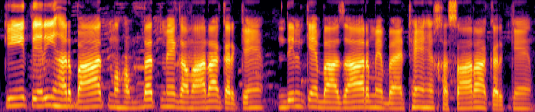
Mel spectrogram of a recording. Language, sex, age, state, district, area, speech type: Urdu, male, 60+, Uttar Pradesh, Lucknow, urban, spontaneous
